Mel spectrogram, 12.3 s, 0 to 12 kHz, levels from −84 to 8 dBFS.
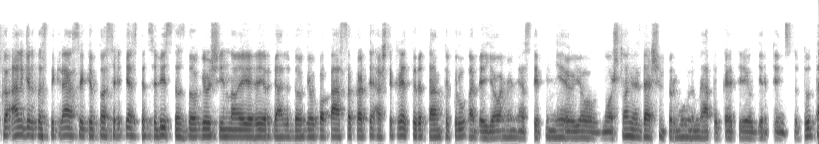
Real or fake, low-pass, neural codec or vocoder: fake; 7.2 kHz; codec, 16 kHz, 2 kbps, FreqCodec, larger model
